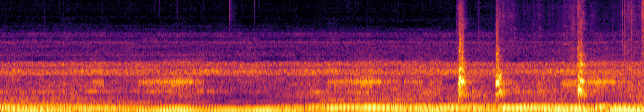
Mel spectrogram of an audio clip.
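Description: A loud, steady low droning rumble with a faint held hum above it. Near the end, three short sharp sounds break in, under a second apart.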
